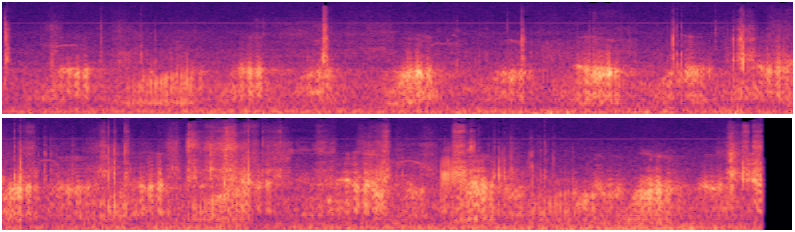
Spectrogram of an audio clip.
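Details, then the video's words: Several natterjack toads calling at Plaiaundi ecological park: overlapping rasping bursts repeat quickly throughout, forming a dense, continuous chorus with steady low background rumble. "SAPOS CORREDORES CANTANDO"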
